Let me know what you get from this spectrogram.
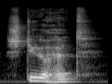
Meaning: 1. wheelhouse, bridge 2. cabin 3. cockpit
- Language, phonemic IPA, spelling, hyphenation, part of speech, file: Dutch, /ˈstyːr.ɦʏt/, stuurhut, stuur‧hut, noun, Nl-stuurhut.ogg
